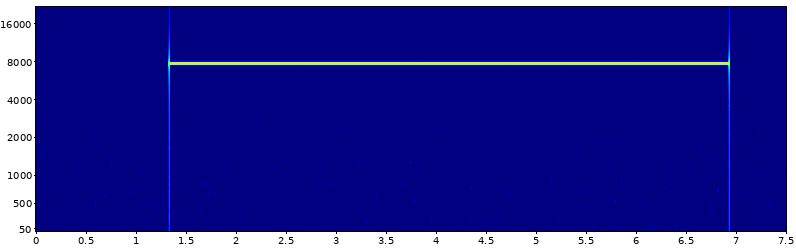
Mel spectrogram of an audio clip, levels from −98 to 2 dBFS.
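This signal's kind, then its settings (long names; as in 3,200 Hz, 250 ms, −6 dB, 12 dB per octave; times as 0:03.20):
tone sine 7,760 Hz −27.5 dBFS 5.60 s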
